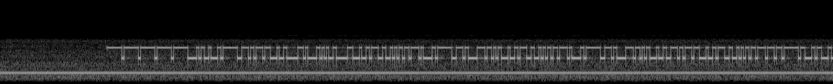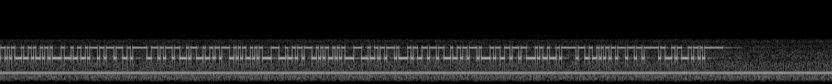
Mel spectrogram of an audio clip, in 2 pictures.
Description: RTTY (45.45 baud, 850 Hz shift), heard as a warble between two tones, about 1700 Hz centre, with a steady whistle near 540 Hz. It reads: CQ TEST UR3COJ UR3COJ CQ UR1AAJ DE G7CQH 449 449 321 321 UR1AAJ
